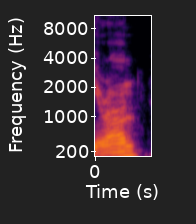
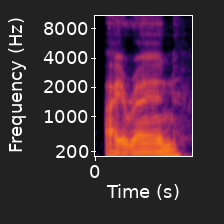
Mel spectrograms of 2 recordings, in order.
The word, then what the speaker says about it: Iran: air campaign um in the Middle East, specifically Iran. And uh so folks for most of you who listen to the news media it is not Iran it is Iran it is not Iraq it's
